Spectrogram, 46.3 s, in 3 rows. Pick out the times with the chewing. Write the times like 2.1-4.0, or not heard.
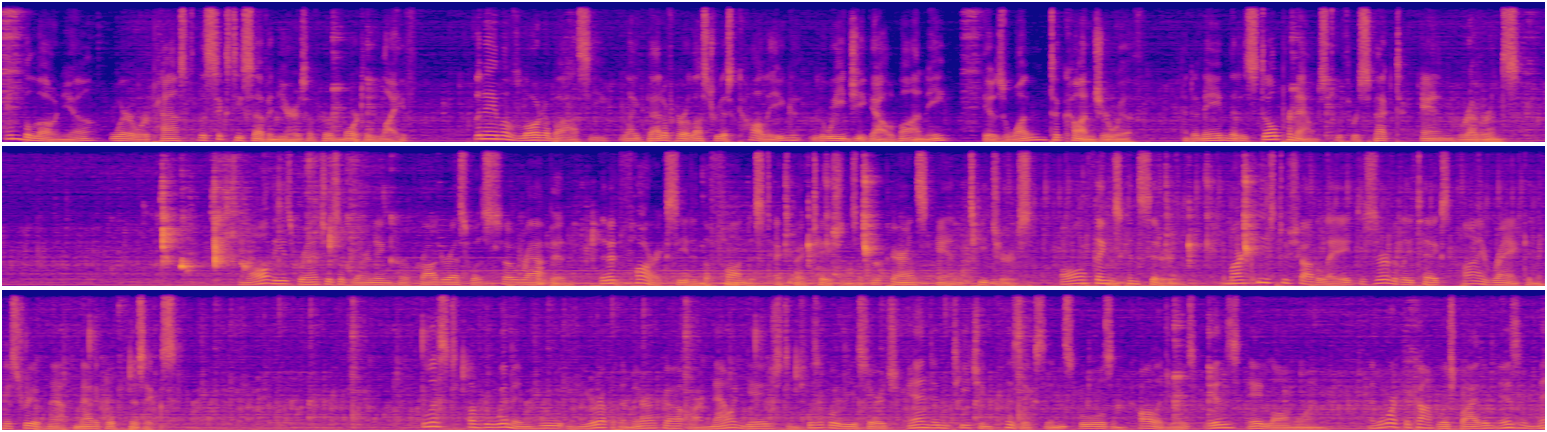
16.9-28.0.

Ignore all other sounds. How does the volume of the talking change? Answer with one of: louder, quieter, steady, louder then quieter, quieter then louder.
steady.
